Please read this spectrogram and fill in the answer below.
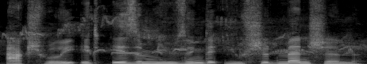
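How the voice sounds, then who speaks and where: Man as a bright, high-voiced melodramatic prince. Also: sing-song, normal speed, slight background noise. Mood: smugly delighted. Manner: florid, theatrical, formal phrasing. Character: melodramatic, lovestruck, oblivious young prince. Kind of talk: comedic fairytale audio drama acting.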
